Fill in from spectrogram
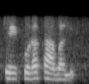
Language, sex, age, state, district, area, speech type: Telugu, female, 18-30, Andhra Pradesh, Kakinada, urban, conversation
